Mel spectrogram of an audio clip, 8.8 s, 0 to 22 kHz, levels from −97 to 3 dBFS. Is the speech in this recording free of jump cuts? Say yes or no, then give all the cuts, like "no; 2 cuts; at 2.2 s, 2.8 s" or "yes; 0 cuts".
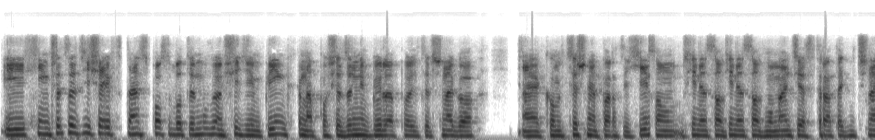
no; 2 cuts; at 6.5 s, 7.3 s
